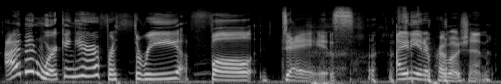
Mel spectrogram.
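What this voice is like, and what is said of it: Valley Girl accent. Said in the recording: “my millennial accent is the same as if I was doing a Valley Girl accent.”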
